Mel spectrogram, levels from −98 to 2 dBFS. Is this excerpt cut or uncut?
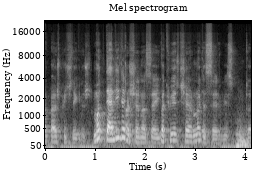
cut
